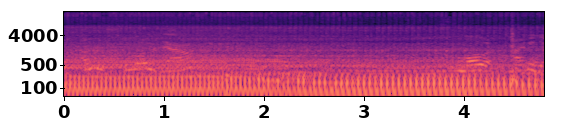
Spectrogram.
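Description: A riding lawnmower's engine runs steadily and close while the mower is being driven, making a continuous rattling drone throughout as a voice talks over it.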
